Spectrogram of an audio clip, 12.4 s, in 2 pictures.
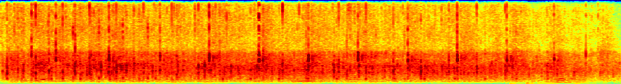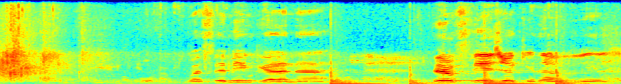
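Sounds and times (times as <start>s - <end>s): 
audience applause for the composer: 0.0s - 7.0s
speech: 8.4s - 9.6s, 10.6s - 12.4s.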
